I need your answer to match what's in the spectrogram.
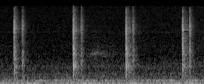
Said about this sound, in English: This is clearly illegal, so I'm going to tick that and bookmark it for reference. And in doing that, I'm going to be clicking on the spacebar.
